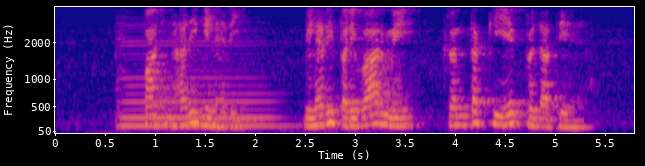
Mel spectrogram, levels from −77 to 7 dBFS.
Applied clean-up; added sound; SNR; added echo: none; Bowed string instrument; 7 dB; none.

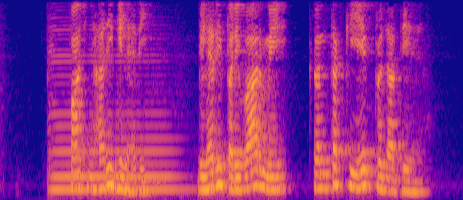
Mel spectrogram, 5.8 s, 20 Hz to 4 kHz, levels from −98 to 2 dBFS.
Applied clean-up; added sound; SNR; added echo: neural mask model RNNoise.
